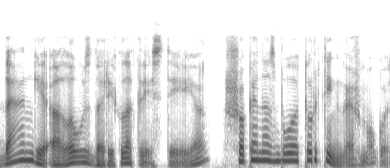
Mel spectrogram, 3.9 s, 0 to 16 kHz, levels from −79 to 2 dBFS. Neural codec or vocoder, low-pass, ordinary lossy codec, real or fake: codec, 16 kHz, 2 kbps, FunCodec, trained on LibriTTS, 25 frames a second; 7.2 kHz; Opus, 24 kbps; fake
